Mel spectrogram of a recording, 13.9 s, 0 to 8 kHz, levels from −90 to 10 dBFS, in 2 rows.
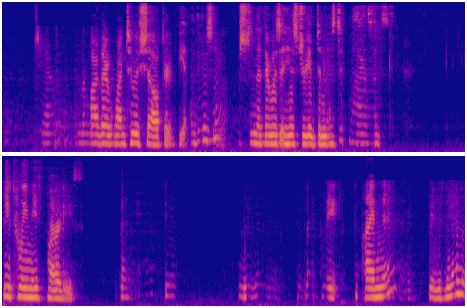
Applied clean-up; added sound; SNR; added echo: neural mask model DeepFilterNet 3.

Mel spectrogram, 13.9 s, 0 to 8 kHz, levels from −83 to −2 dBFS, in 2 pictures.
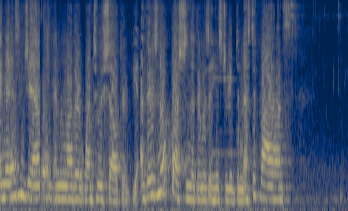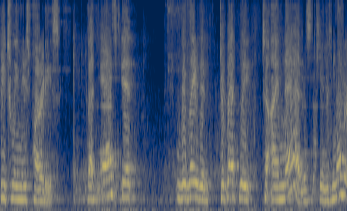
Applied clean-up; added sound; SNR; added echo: neural separator model SepFormer DNS4.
